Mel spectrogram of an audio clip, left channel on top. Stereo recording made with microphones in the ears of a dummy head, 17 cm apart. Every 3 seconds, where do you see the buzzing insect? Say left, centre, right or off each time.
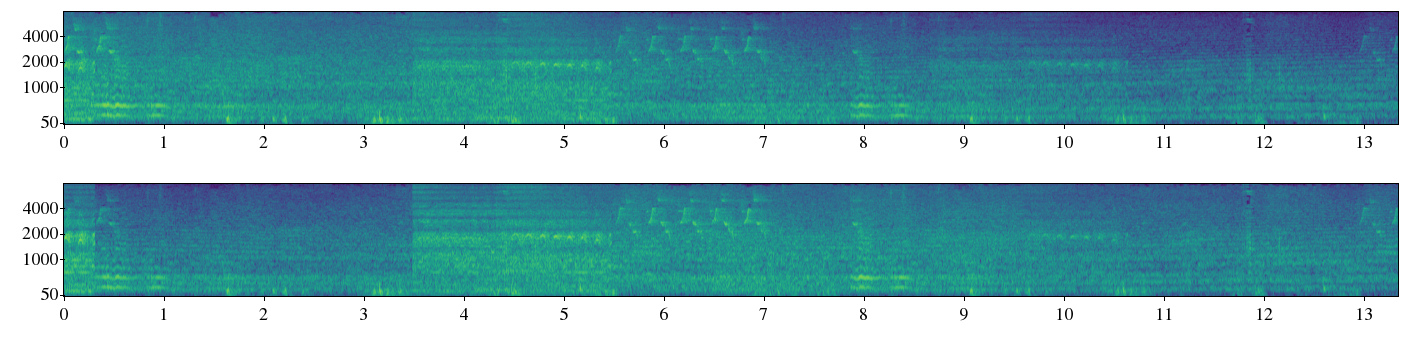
left, centre, right, right, right.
